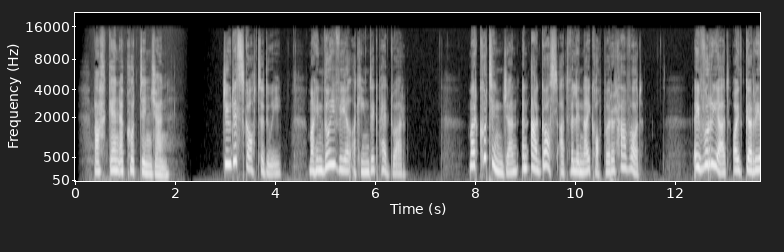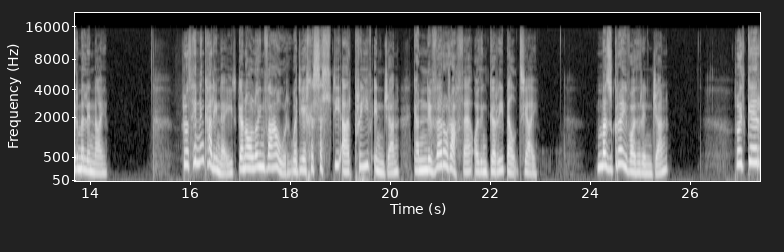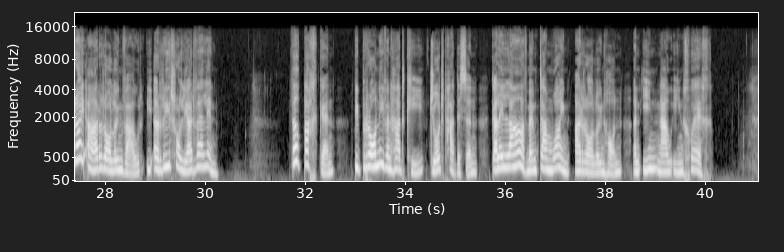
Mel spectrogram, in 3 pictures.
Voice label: The Engine House Boy Welsh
